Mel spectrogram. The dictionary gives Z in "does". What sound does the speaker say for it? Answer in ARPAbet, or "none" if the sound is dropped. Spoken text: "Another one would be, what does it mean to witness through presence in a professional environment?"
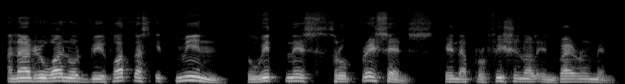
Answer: S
